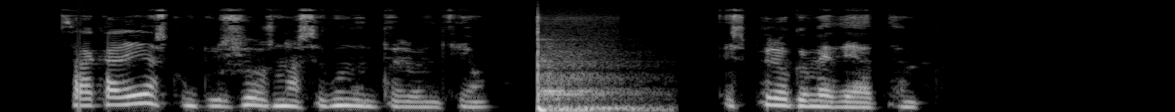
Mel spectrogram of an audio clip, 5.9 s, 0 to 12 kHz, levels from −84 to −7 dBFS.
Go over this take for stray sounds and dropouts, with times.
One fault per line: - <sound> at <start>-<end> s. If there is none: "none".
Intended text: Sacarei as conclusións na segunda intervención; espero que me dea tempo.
- thud at 2.7-3.4 s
